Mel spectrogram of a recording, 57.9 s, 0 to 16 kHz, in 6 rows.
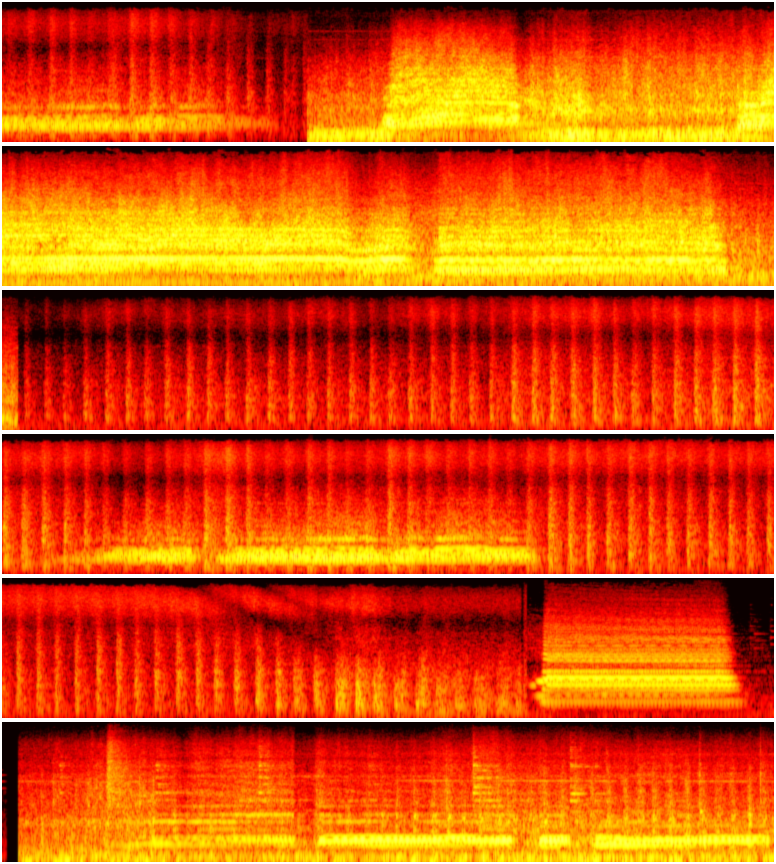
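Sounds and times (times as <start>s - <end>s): train horn blasts: 0.0s - 3.3s, 4.8s - 6.8s, 9.2s - 18.8s, 30.1s - 35.7s, 45.2s - 48.0s, 50.1s - 57.9s
steam locomotive chuffing: 0.0s - 47.8s, 48.5s - 57.9s.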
